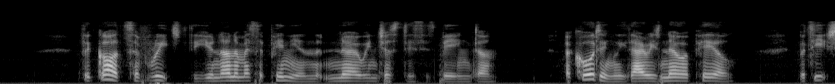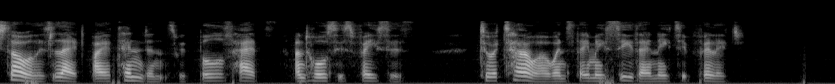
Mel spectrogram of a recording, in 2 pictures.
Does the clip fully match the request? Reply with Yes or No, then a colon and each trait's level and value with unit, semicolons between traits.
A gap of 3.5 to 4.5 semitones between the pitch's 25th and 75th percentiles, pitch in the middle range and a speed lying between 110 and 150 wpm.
Yes: average, 3.9 semitones; medium, 150 Hz; average, 145 wpm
